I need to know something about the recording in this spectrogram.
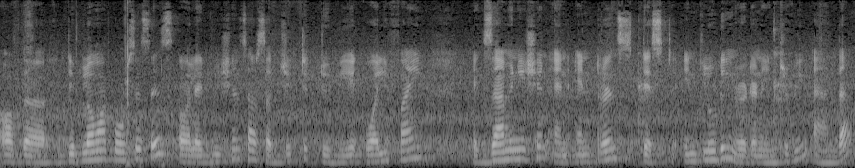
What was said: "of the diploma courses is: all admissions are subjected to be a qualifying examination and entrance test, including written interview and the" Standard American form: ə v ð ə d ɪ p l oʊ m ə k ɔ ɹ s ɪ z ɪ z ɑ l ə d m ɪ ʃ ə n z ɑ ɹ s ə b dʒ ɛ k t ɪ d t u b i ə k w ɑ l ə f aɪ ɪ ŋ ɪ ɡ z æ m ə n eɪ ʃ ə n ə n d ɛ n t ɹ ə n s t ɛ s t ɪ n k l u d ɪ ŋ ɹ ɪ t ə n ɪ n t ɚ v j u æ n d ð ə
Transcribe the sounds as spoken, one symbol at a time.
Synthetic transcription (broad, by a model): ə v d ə d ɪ p l oʊ m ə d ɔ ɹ s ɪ s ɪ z ɑ l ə d m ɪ ʃ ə n s ɑ ɹ s ə b dʒ ɛ k t ɪ d t u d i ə k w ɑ l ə f aɪ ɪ ŋ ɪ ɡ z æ m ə n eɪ ʃ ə n ə n d ɛ n t ɹ ə n s t ɛ s t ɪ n k l u d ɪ ŋ ɹ ɪ t ə n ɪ n t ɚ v j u æ n d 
